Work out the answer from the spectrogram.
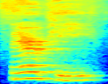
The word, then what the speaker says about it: therapy: If this string of letters THER occurs at the beginning of a word, such as in this word, therapy, then the TH is usually pronounced with the voiceless sound.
